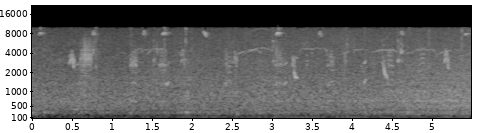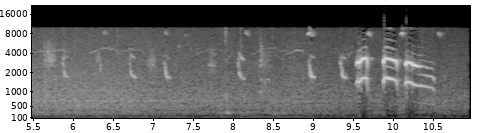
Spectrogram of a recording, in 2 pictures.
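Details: Four newly hatched cinnamon King quail chicks with their parent pair give thin, high, rapid peeps, several every second, then a few louder, clearer chirps close by near the end. Faint background hiss throughout.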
